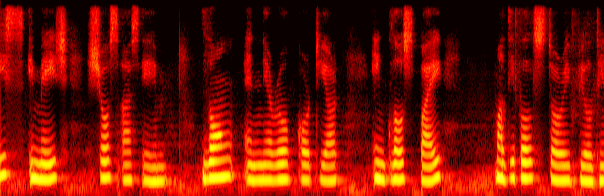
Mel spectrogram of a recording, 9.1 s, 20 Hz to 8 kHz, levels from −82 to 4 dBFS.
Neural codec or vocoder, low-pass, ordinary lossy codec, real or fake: codec, 24 kHz, 0.9 kbps, DualCodec; 7.2 kHz; none; fake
